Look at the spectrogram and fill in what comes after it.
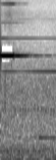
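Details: Ventilator demo with breathing circuit, flow sensor and test lung attached: a brief high electronic beep that fades quickly as the power button switches the ventilator on before the screen lights.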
